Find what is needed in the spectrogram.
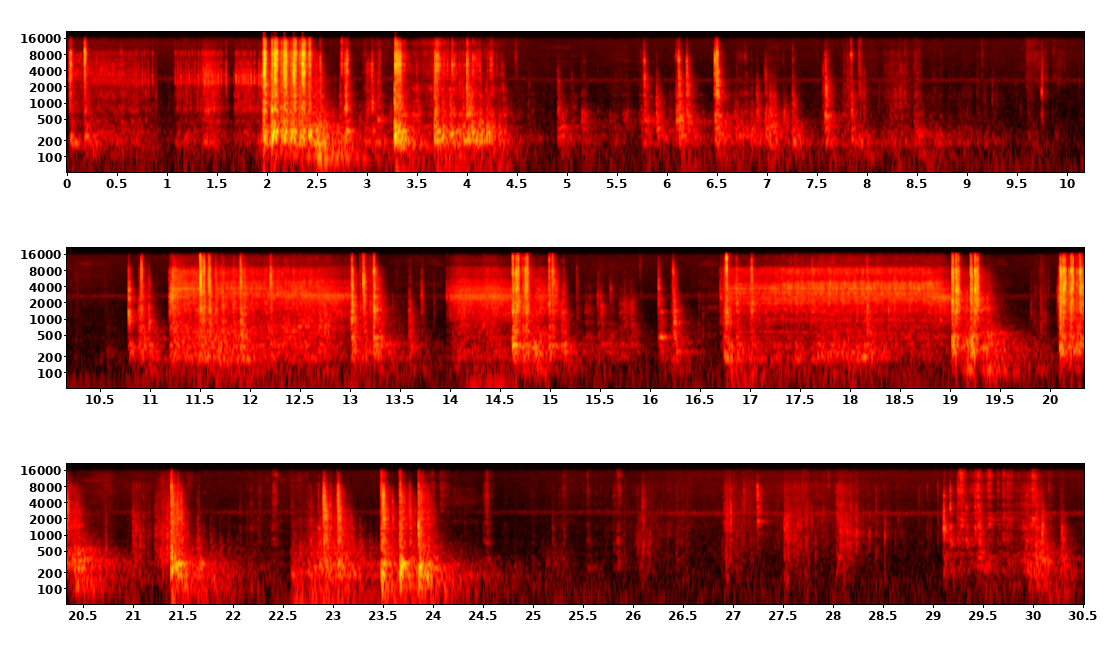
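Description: Ryobi cordless driver running stainless steel machine screws through an aluminium plate into lock nuts, in several bursts of one to three seconds with pauses between: one about two seconds in, a longer run in the middle with a steady two-second stretch, and shorter bursts after.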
